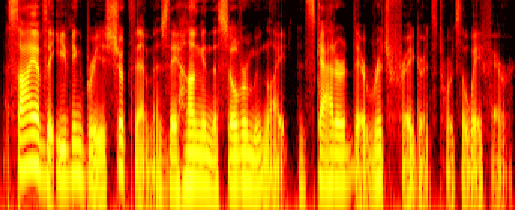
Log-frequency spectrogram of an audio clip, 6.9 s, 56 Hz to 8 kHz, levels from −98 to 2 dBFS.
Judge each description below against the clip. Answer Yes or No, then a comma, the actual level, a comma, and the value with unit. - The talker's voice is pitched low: Yes, low, 115 Hz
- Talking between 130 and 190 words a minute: No, average, 200 wpm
